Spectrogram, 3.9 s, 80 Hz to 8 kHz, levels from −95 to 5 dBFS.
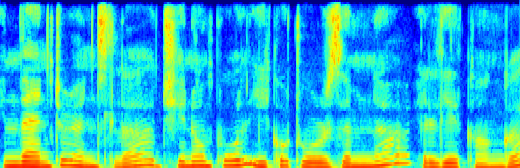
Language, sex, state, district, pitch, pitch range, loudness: Tamil, female, Tamil Nadu, Nilgiris, 220 Hz, 200-235 Hz, -16 LUFS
